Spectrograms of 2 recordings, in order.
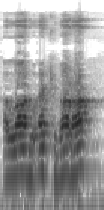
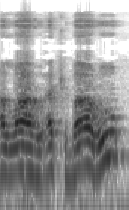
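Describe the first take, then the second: First: Akbar ends with an added a vowel. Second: Akbar ends with an added u vowel. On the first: The speaker calls it wrong. "Et pas" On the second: The speaker calls it right. "il est marfou'. On va dire"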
